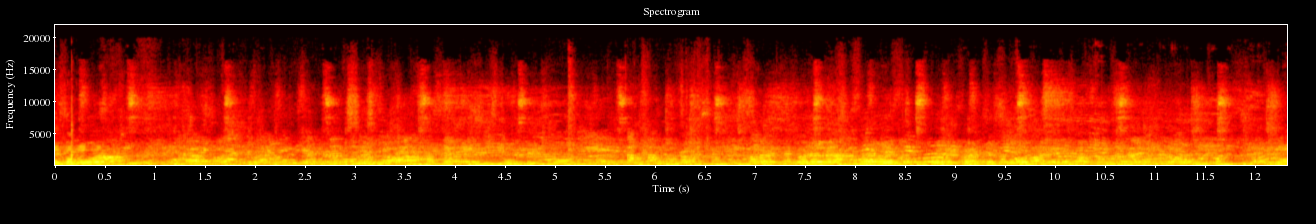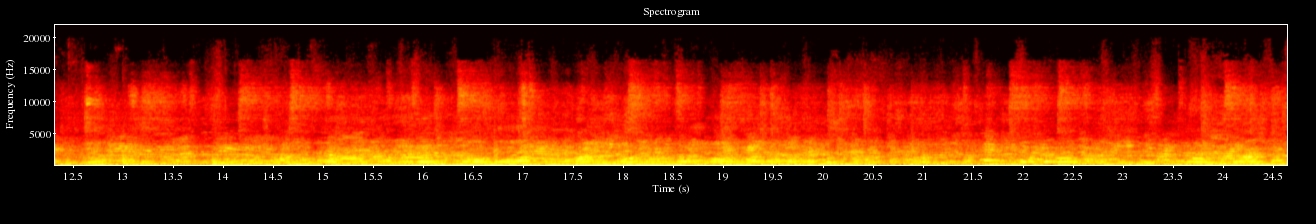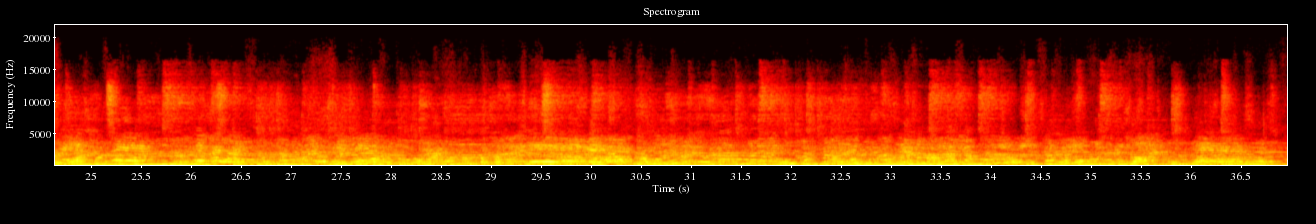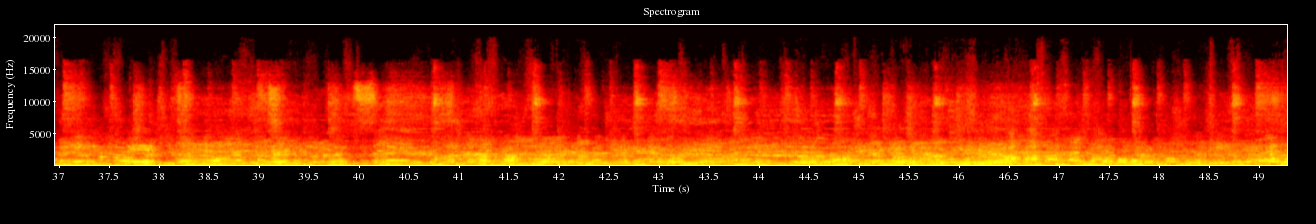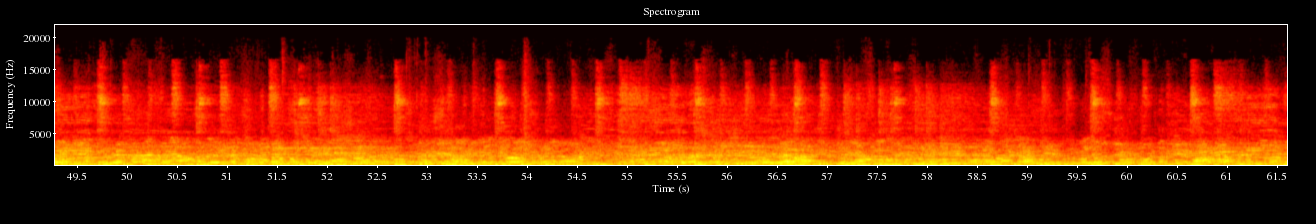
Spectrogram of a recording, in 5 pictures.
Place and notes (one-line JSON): {"title": "Krutenau, Strasbourg, France - AtlanticoBAR", "date": "2014-03-18 23:49:00", "description": "Night Recording on \"Atlantico Café\"", "latitude": "48.58", "longitude": "7.76", "timezone": "Europe/Paris"}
